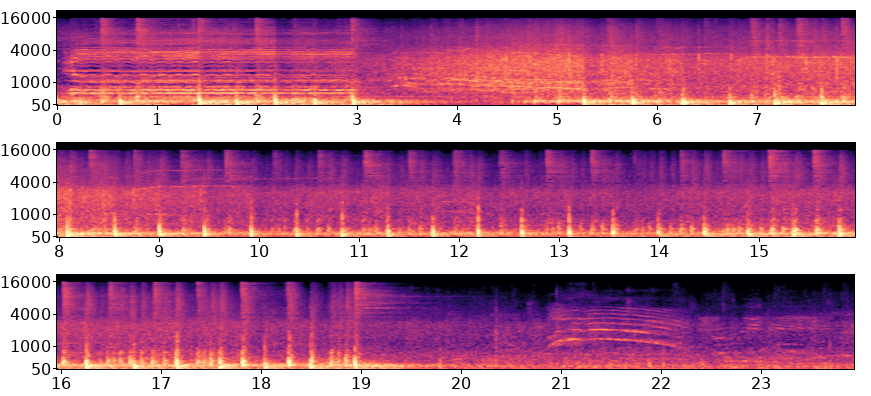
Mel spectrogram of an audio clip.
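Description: Carnival chirigota ensemble: a held final chord ends about three seconds in, with a swell of audience noise. Then the group's bass drum and snare keep a steady beat until shortly before the end.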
